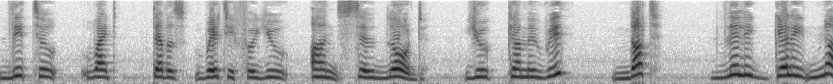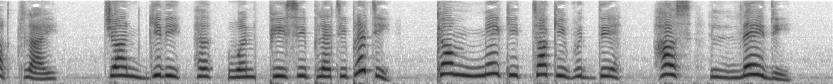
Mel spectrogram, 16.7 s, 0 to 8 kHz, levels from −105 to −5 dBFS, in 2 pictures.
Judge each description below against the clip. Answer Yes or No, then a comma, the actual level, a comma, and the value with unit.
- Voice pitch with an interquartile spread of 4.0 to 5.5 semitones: Yes, average, 4.5 semitones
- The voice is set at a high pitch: Yes, very high, 265 Hz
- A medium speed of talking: No, slow, 110 wpm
